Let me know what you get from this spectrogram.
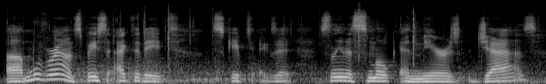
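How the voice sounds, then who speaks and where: A man with a gravelly, fry-heavy voice plays through a spooky video game, reading its text aloud and grumbling at the controls. He curses now and then at what happens on screen. A faint hiss sits under his voice. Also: fairly high pitch, moderate pace. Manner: muttering, swears at the game, reads on-screen text in a flat voice. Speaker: let's play gamer. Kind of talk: casual let's play commentary, reading game text aloud.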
